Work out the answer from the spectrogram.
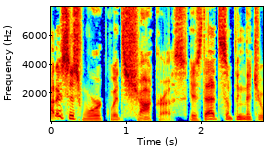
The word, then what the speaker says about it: chakra: How does this work with chakras? Is that something that you work with as well? Yeah, absolutely. So, it's pronounced chakra. So, I know that chakra.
